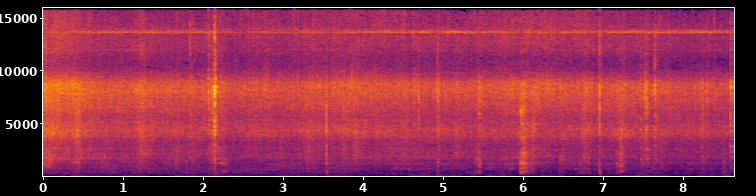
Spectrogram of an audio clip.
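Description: Chicken pieces sizzling in hot oil and spiced masala in a wok, stirred with a metal spatula that knocks sharply against the pan a few times.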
